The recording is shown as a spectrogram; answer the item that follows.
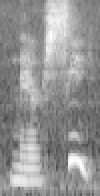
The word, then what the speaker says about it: merci: is fancy for interesting merci thank you in French you say it like this merci miserable is a fancy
